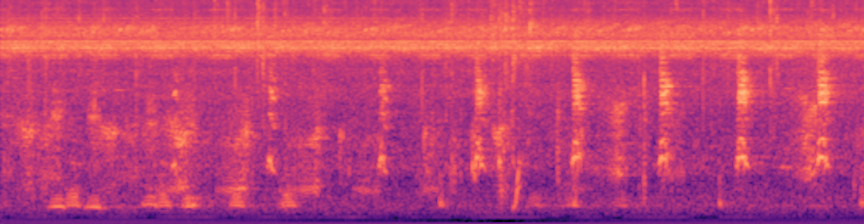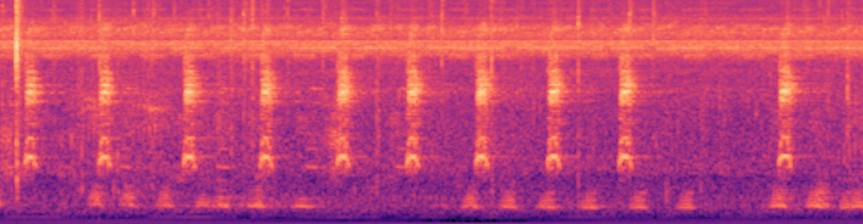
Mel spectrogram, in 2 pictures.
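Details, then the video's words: Night-time frog chorus with a clear run of croaks repeated roughly every second, rising in strength midway, other frogs calling behind and a constant high cricket drone. "Calming Sound Of Harmonious Frog Croaking"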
